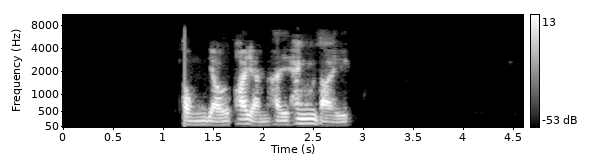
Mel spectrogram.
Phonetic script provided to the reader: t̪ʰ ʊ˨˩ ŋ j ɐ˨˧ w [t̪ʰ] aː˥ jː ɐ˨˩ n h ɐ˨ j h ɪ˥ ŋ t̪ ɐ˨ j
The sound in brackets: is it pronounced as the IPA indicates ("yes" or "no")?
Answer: yes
